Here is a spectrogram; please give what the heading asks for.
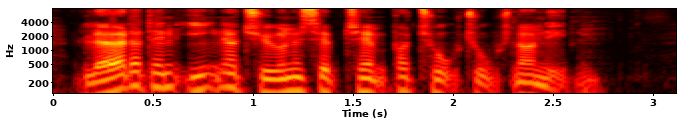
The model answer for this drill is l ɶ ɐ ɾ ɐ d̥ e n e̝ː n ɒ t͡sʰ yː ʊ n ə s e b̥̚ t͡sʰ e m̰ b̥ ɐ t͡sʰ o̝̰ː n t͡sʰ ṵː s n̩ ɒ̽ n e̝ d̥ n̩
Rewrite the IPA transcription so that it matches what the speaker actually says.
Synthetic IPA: l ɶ ɐ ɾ ɐ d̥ e n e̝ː n ɒ t͡sʰ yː ʊ n ə s e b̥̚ t͡sʰ e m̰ b̥ ɐ t͡sʰ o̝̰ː t͡sʰ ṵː s n̩ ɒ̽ n e̝ d̥ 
